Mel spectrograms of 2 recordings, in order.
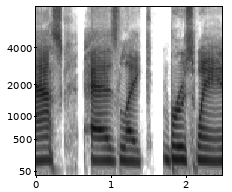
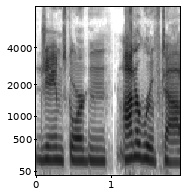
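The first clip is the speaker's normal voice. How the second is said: usual speaking voice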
